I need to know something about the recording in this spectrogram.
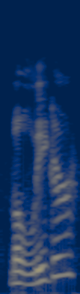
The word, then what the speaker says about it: Meleager: So good to remember as Malager takes over. I'm going to call him Meleager. Meleager. Let's call him Meleager the New. Well, they already named him the New, but now I'm pronouncing it Meleager.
